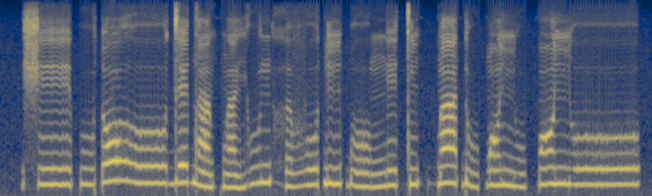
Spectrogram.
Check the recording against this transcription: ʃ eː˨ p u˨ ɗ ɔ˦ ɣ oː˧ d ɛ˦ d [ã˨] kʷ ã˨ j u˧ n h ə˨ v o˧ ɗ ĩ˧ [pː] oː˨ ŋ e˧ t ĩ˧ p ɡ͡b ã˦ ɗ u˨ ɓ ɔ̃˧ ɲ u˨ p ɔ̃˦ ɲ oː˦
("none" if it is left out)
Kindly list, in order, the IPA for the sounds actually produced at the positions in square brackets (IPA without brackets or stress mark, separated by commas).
ã˨, ɓ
